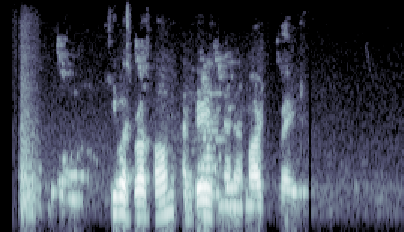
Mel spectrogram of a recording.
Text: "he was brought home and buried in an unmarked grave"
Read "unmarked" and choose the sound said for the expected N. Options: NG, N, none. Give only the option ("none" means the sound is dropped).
none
